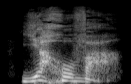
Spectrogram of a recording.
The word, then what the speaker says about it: Jehovah: But Jehovah, the Hebrew pronunciation would be Yehovah, right? So Yehovah.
